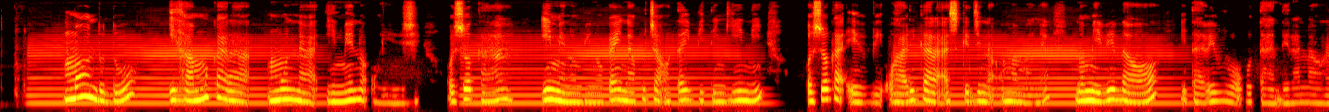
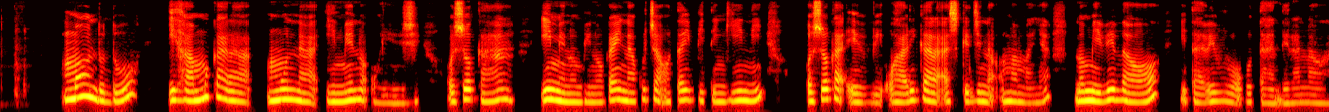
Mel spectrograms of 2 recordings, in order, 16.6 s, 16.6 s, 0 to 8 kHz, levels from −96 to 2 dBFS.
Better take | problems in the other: second | background sound (Wind instrument, woodwind instrument); 12 dB below the speech

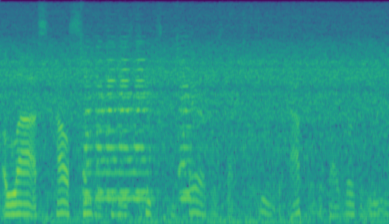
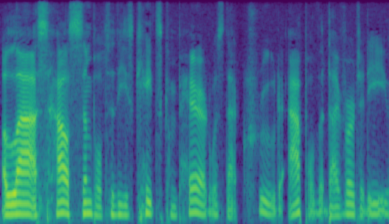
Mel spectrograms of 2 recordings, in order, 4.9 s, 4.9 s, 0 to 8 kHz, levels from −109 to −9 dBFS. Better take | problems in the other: second | background sound (Bus); 1 dB above the speech

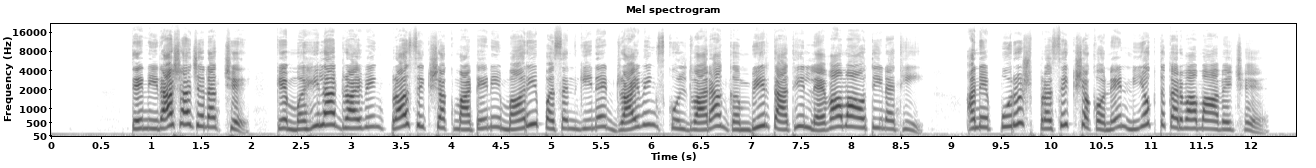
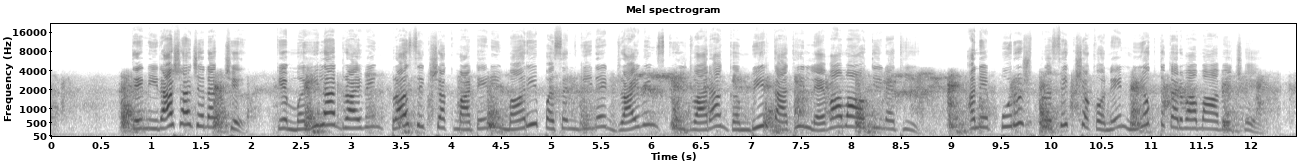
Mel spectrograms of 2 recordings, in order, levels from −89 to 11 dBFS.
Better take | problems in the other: first | background sound (Mechanisms); 7 dB below the speech

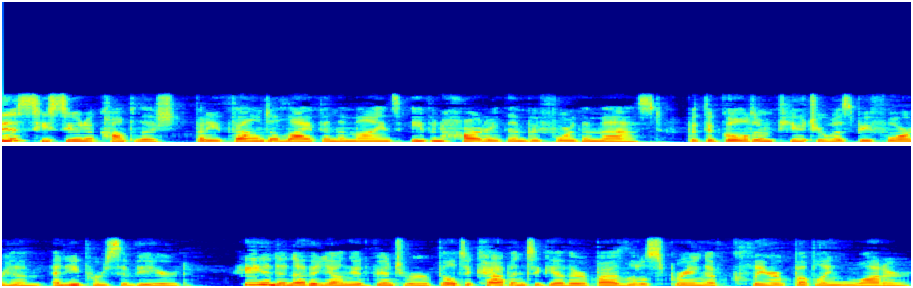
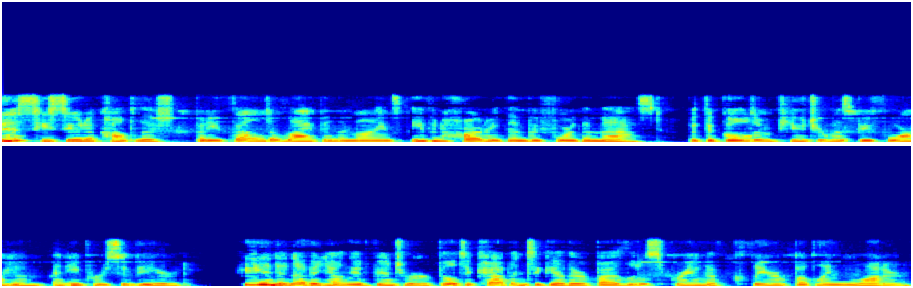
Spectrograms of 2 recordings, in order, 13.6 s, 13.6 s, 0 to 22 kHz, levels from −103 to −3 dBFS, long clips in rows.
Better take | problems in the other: first | noise reduction (neural mask model DeepFilterNet 3)

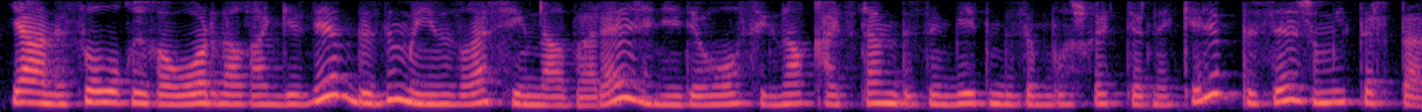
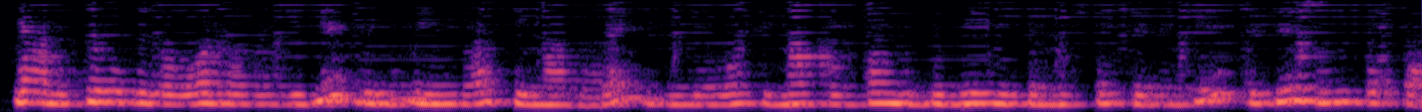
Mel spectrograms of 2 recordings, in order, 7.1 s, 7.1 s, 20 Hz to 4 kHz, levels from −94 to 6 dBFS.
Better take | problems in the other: first | noise reduction (neural mask model DeepFilterNet 3)

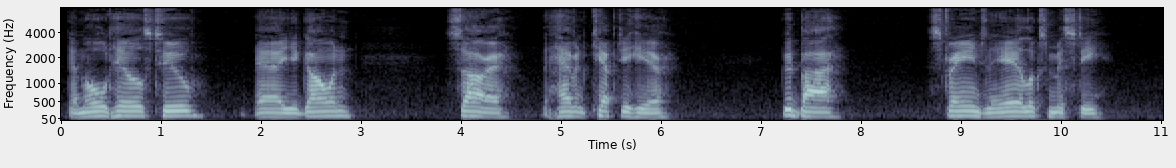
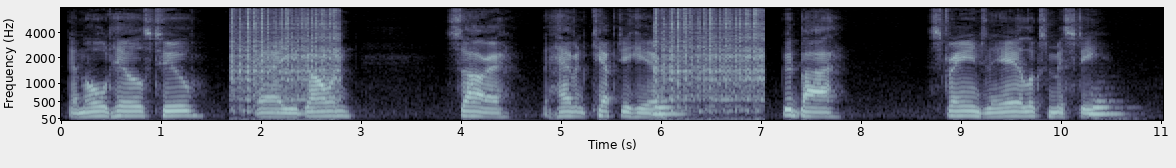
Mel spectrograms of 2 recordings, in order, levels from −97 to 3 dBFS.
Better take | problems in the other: first | background sound (Coin (dropping) + Brass instrument); as loud as the speech

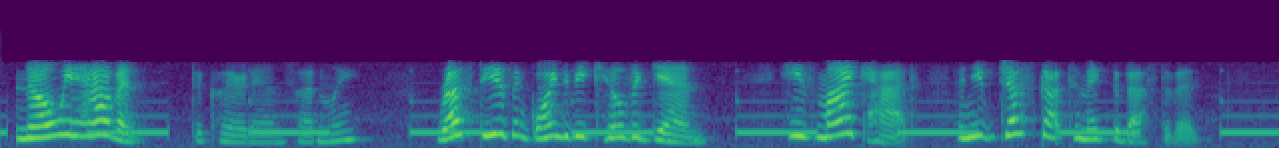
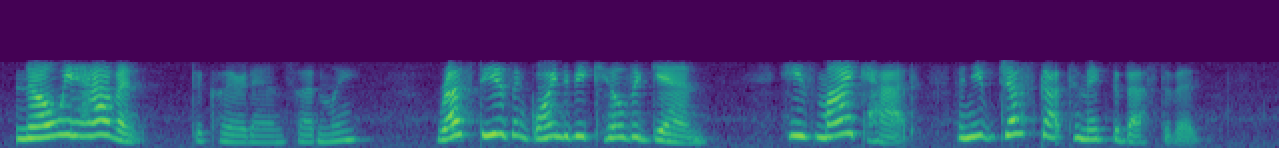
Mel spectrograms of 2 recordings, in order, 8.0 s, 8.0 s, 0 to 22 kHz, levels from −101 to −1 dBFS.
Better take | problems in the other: second | background sound (Telephone); 13 dB below the speech

